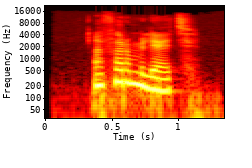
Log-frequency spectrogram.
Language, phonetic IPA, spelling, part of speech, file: Russian, [ɐfɐrˈmlʲætʲ], оформлять, verb, Ru-оформлять.ogg
- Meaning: 1. to put into shape, to form 2. to decorate, to arrange 3. to register, to legalize, to formalize, to put (documents, such as visas, passports, etc.) in order, to file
